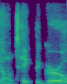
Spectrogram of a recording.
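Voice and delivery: ordinary talk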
